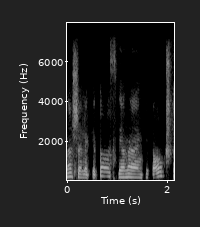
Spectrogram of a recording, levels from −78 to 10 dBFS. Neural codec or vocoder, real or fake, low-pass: none; real; 7.2 kHz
